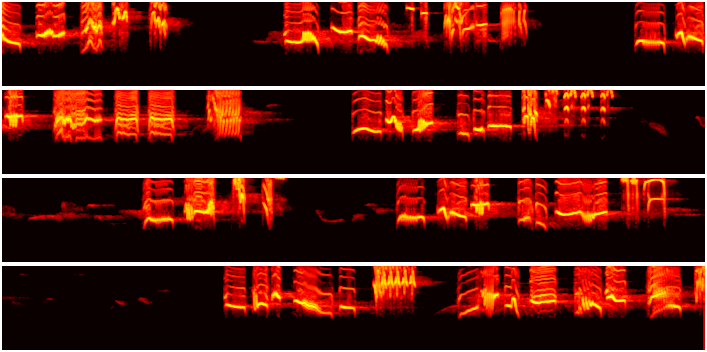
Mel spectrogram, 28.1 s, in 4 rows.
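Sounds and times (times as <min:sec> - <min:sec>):
common blackbird singing: 0:00.0 - 0:01.8, 0:02.6 - 0:05.4, 0:06.4 - 0:09.9, 0:10.6 - 0:21.3, 0:22.2 - 0:28.1.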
